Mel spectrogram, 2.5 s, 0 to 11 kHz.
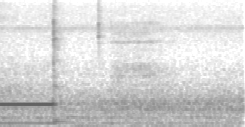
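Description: Icom IC-7300 CW sidetone, a steady tone of about 600 Hz while the radio transmits a carrier for an SWR check on 10 meters. It cuts off with a click about half a second in as the transmitter unkeys, with another faint click about a second in, then near silence.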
